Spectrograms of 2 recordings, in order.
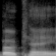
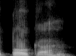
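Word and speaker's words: Bokeh: peer relationship so we use a package called bouquet which is a uh excuse me i call it bouquet it's actually boca it's a correct pronunciation of it don't worry it's a it's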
